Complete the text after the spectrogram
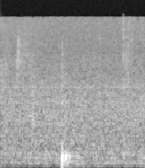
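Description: A bowl thuds down on a hard floor.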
